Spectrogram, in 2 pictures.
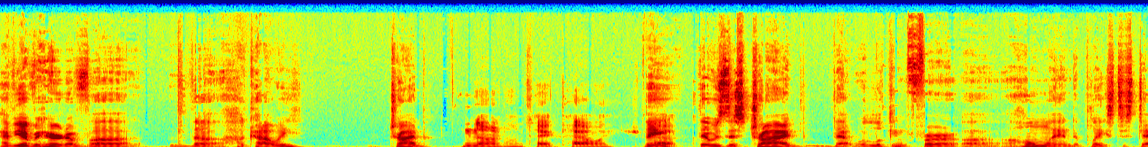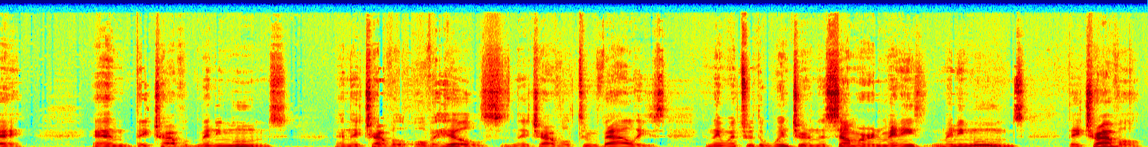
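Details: Adult man speaking; normal speech.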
